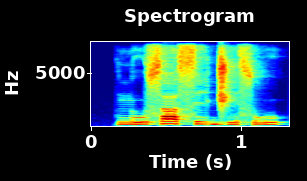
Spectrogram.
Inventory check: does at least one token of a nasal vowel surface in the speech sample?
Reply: no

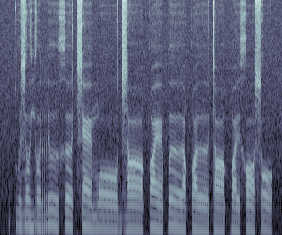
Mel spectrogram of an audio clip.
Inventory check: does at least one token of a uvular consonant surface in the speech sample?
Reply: yes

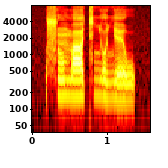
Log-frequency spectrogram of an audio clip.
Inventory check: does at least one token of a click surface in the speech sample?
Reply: no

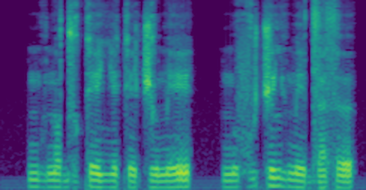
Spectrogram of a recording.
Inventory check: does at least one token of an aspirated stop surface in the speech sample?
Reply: no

